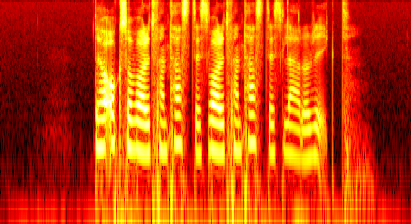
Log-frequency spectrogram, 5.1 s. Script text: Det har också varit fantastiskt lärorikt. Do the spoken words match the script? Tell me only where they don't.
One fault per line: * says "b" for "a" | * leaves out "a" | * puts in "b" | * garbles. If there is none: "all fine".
* puts in "varit fantastiskt"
